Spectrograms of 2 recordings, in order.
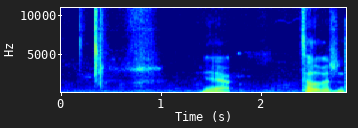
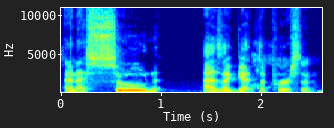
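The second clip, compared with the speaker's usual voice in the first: ordinary talk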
